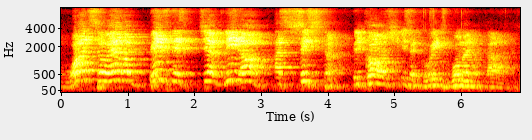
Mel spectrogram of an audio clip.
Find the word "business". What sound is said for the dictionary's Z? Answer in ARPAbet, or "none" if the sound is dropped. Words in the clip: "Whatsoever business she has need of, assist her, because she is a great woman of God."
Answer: Z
